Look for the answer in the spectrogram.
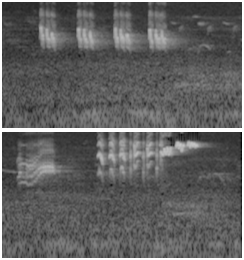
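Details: Wild orange-banded thrush singing an isian (filler) song: four evenly spaced, buzzy harmonic notes about half a second apart, then a rising warble and a quick run of sharp chattering notes ending in a high thin squeal, over a quiet background.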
